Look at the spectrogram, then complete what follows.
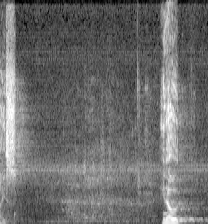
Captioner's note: laughter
